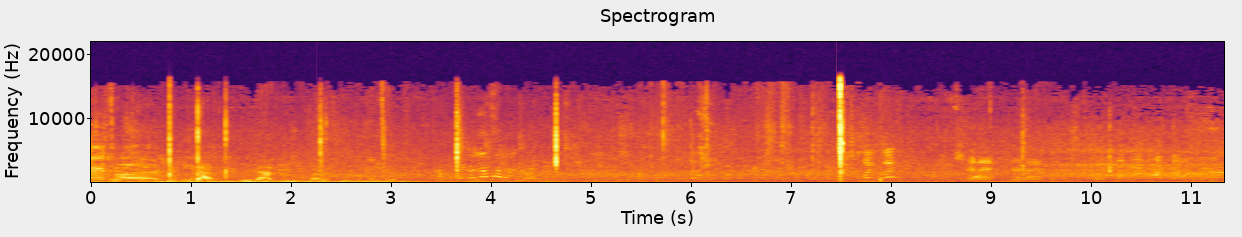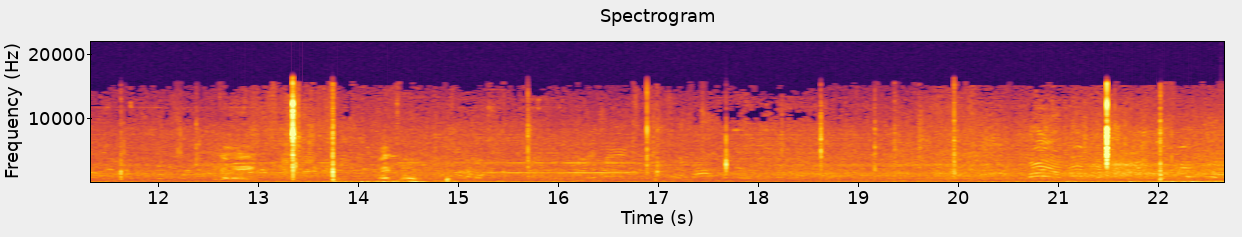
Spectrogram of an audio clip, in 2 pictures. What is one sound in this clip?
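Hockey sticks click against a ball outdoors.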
